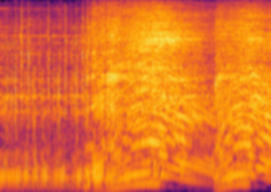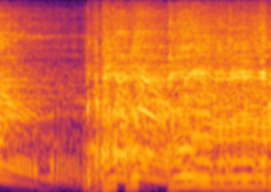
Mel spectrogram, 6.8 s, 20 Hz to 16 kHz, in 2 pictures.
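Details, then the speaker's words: Jonsered 525 chainsaw just fired up and tuned a little, oiling well: revs climb and sag unevenly with hesitant stumbles between pulls; stumbling, possibly rich. "you might be able to see it's oiling really well it is doing this weird thing where it's stumbling and stuff"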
